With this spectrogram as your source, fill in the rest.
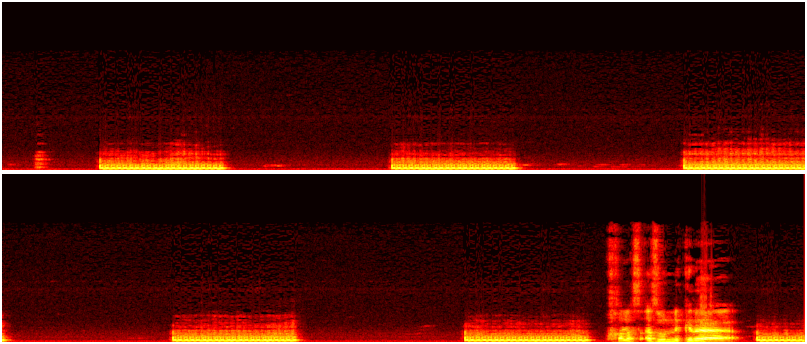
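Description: A phone line rings repeatedly with an even tone.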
